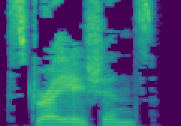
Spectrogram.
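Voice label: "striations", English, British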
